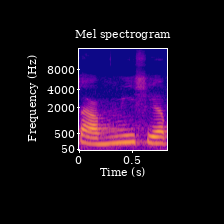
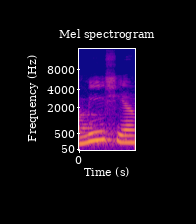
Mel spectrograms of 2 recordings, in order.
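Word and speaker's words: amnesia: இதுக்கு வந்து தமிழ் மீனிங் வந்து மறந்து இது வந்து ஒரு டிஸ்ஆர்டர் இதுஹி வாஸ் அம்னிசியா பர்சன்ட் அப்படின்னு நம்ம சொல்லுவோம். அதுதான் வந்து நம்ம அமீசியான்னு சொல்லுவோம். அமீசியா இல்ல அம்னிசியாதான் கரெக்டான வர்ட்.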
